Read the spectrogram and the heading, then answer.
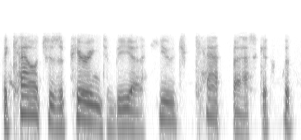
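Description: A man narrates a farcical radio play from a script. His voice is gravelly and creaky at a middling pitch, and the sound is dry, thin and phone-like. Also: expressive, normal speed, no room sound. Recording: tinny, narrow phone-like sound.

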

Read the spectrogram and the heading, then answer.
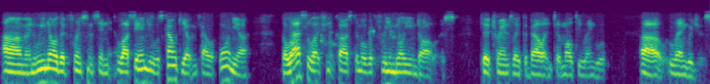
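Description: A man's voice: on the low side, steady tone, brisk. A man calling in to a talk show as a guest and making his case emphatically, with sports comparisons. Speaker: guest advocacy director. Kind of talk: phone-in radio interview. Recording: tinny phone line.

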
